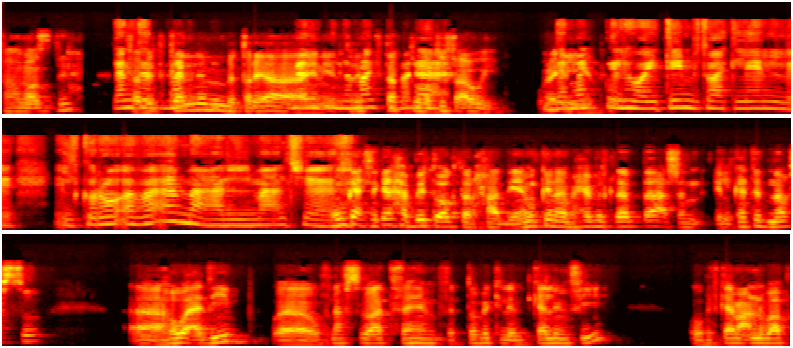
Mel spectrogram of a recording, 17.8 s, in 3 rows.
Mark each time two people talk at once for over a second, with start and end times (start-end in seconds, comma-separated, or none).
2.1-3.4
